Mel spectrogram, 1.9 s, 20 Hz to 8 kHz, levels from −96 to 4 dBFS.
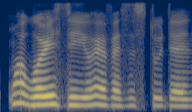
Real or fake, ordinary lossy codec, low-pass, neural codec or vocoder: real; none; 7.2 kHz; none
